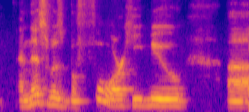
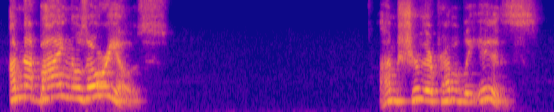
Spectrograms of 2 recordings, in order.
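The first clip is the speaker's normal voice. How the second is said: incredulous; 12 semitones higher than usual. Real, not acted. Rejecting dirt-flavored Oreos.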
